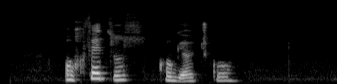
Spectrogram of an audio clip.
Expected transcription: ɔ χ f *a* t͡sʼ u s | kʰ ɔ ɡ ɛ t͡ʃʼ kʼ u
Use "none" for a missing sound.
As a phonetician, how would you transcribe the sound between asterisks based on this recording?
ɛ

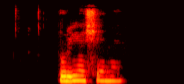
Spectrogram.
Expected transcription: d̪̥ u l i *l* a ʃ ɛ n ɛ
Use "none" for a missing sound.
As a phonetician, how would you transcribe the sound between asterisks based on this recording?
none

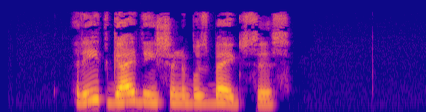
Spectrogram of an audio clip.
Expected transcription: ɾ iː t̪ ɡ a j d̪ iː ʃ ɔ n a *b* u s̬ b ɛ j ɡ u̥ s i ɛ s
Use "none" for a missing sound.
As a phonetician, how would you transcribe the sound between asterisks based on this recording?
b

